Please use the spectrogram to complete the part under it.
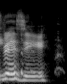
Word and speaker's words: Busy: No, Boozy Phillips. Isn't that how you pronounce it? – Busy. – It's Busy. – That's so funny. People told me for years that it's Boozy.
